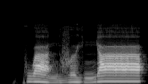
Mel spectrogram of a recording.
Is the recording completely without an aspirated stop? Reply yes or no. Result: yes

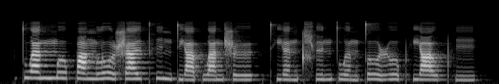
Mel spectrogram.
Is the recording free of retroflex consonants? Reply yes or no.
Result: no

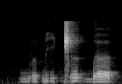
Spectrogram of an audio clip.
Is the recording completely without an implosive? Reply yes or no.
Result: no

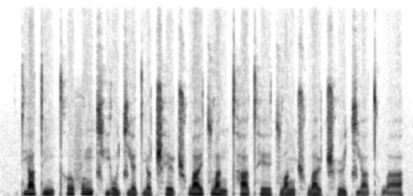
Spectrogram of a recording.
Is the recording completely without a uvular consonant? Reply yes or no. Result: yes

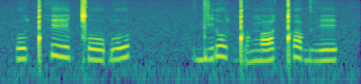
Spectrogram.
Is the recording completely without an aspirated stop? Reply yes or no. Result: no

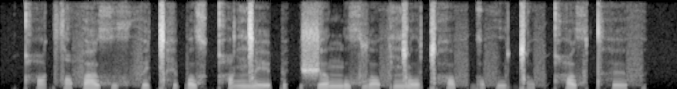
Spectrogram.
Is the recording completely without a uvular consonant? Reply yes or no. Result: no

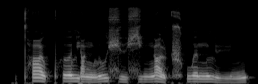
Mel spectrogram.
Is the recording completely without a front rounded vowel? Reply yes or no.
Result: no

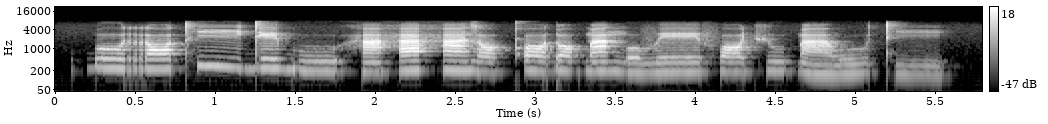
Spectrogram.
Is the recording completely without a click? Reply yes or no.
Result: yes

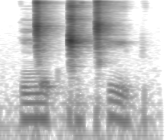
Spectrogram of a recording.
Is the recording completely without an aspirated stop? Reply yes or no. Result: no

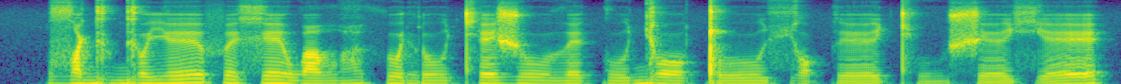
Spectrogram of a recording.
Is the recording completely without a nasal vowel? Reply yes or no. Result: yes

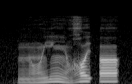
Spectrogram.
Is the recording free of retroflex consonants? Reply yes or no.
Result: yes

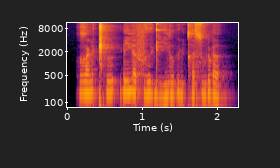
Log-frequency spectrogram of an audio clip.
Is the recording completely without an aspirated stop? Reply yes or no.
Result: no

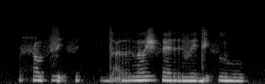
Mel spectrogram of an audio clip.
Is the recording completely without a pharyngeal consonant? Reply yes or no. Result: no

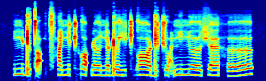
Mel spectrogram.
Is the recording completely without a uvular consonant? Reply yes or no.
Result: yes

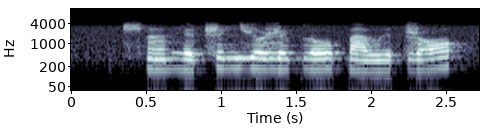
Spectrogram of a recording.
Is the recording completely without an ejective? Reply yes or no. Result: yes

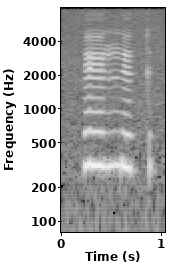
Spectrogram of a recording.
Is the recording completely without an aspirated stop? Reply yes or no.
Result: yes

